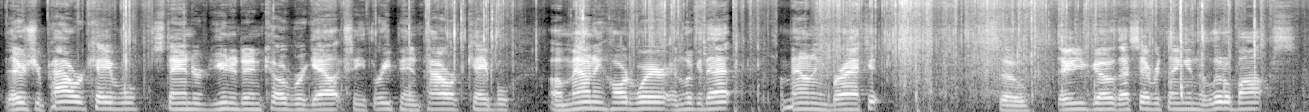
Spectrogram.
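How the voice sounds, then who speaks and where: A man with a slightly high voice walks through a product in a casual, folksy manner. He explains each step plainly, like a shop owner showing his goods. There is faint noise and some clicking in the recording. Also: little pitch movement, measured pace, fairly bright tone. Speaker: radio shop owner presenting a product demo. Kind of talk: casual hands-on product walkthrough. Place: radio shop, indoors.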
